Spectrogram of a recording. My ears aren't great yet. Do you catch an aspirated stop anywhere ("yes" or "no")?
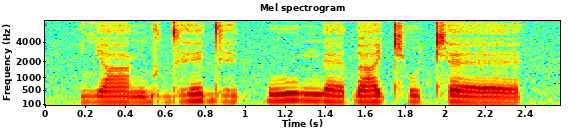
yes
